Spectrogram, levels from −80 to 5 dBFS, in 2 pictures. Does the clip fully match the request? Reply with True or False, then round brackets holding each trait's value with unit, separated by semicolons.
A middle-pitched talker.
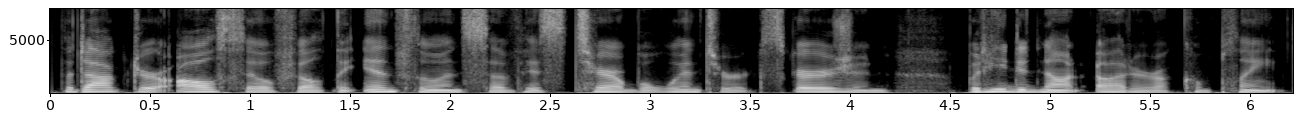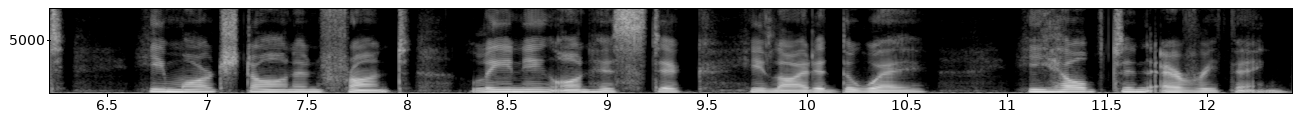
True (155 Hz)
